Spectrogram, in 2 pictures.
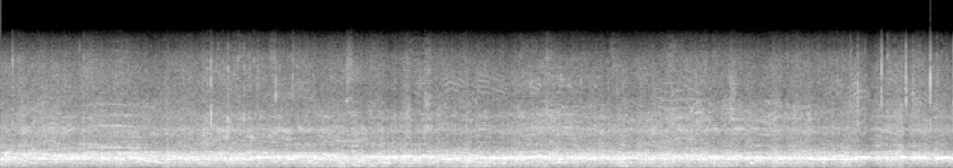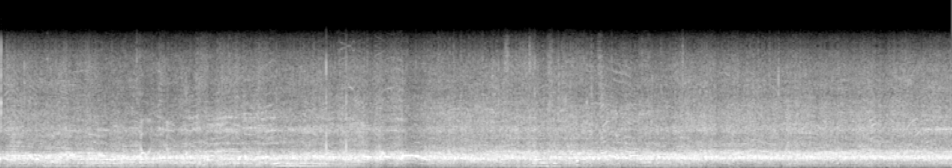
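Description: A large crowd cheers and shouts steadily in a big echoing arena.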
